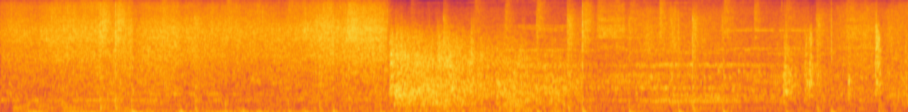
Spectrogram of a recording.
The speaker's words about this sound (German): Das Unwetter wurde im Laufe des Tages immer schlimmer. Am Abend drehte sich der Windmesser auf der Spitze der Brücke rasend schnell und das Schiff stieß seinen Bug mit aller Kraft in die Wellen, um danach wieder nach oben gedrückt zu werden.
